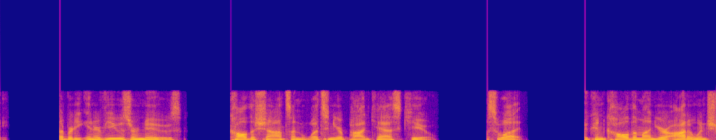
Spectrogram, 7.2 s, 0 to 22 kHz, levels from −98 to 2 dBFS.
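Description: At 0.37, 2.10, 4.64 and 5.63 s, each after a pause of 0.31 to 0.43 s, the speech restarts with its first 0.21 to 0.23 s missing: a clipped start after a pause, the output waking too late. Unlike simple pause muting, actual speech is swallowed.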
